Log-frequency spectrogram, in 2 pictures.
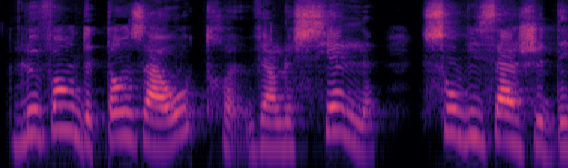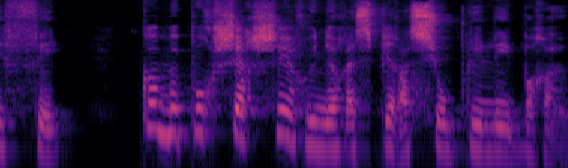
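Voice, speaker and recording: A woman narrating a classic novel as an audiobook in a measured, even storytelling manner. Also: medium pitch. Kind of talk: scripted narration.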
